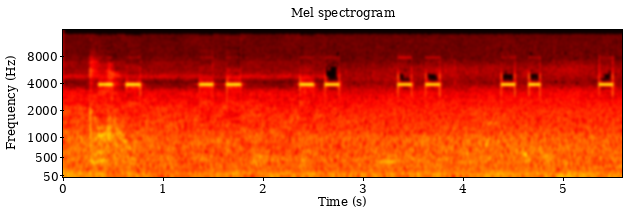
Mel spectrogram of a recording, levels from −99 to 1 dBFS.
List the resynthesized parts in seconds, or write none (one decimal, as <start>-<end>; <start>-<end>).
0.0-2.6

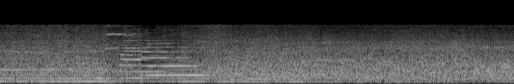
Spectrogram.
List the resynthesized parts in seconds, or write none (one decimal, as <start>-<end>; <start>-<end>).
1.0-4.1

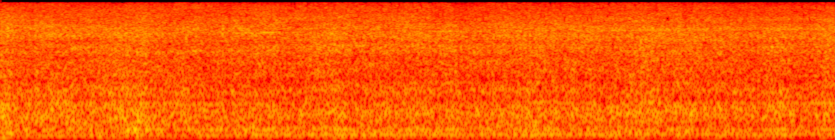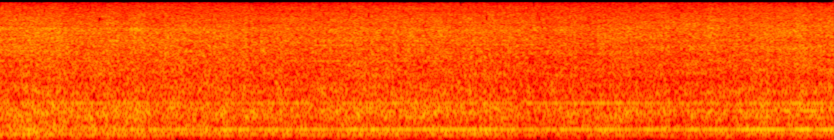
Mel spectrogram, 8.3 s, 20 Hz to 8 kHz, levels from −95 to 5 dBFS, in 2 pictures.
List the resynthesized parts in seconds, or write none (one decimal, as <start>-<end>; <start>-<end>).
0.0-1.3; 4.9-5.7; 6.9-8.3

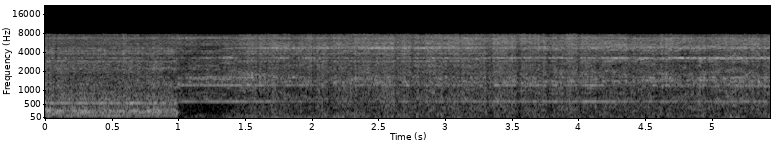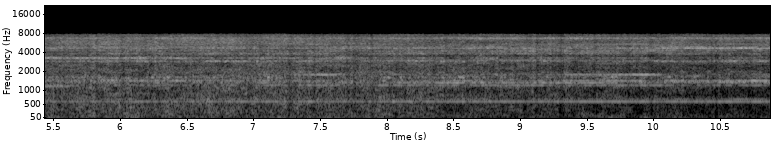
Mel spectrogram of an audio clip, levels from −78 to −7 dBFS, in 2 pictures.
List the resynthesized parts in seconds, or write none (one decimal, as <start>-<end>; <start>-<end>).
0.0-10.9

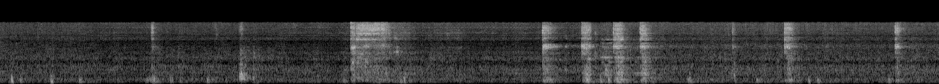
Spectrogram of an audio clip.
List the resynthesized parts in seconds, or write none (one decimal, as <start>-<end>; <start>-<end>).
0.9-1.6; 2.8-5.9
